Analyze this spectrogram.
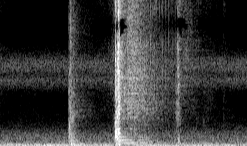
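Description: A bowstring snaps as an arrow is released.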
